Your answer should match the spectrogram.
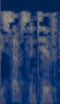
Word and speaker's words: substantive: We have very substantive, that's a word, by the way, and that's the way to pronounce it, in case you didn't know. Substantive. Some people say substantive, but if you check it out in Funkin' Wagnalls, you'll see it's substantive.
